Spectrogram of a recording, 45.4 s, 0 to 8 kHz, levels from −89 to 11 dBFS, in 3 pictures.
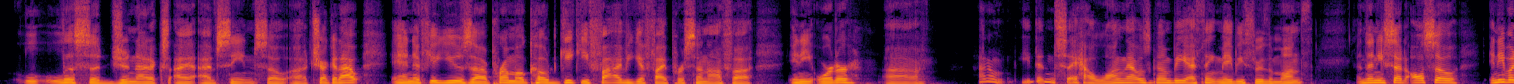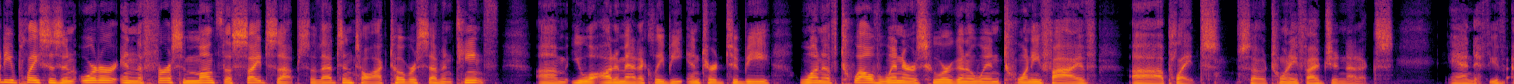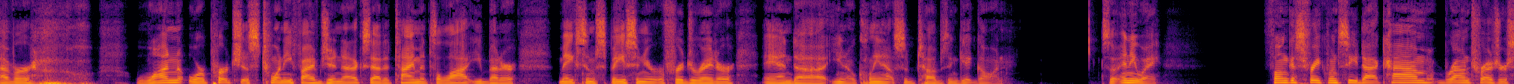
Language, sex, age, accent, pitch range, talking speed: English, male, 30-49, American, 130-165 Hz, 170 wpm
